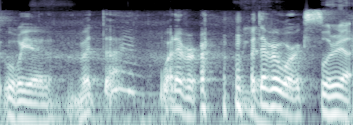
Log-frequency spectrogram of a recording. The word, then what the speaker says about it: Ouriel: I'm French and Israeli, so the right way to probably say it is Ouriel.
